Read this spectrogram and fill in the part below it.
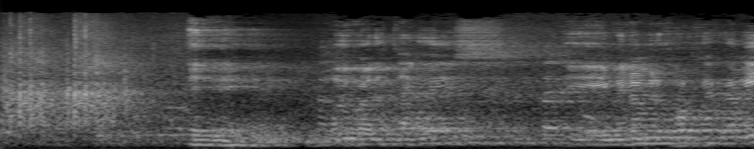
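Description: A man speaks through a loudspeaker with a microphone, echoing in the hall.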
